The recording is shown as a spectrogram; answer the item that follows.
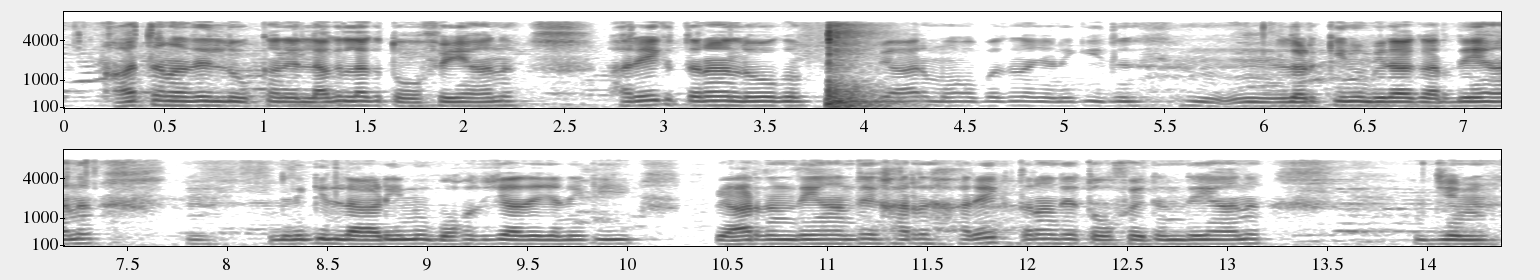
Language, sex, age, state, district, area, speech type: Punjabi, male, 30-45, Punjab, Shaheed Bhagat Singh Nagar, urban, spontaneous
